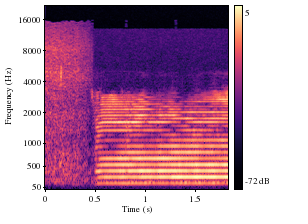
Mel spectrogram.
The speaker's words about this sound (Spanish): Claro, porque si hay mucha agua... ¿Quiénes van por el agua? Vienen barcos, claro que sí, claro que sí.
